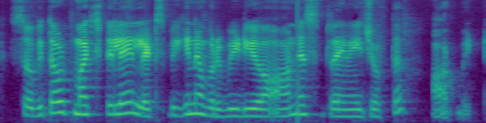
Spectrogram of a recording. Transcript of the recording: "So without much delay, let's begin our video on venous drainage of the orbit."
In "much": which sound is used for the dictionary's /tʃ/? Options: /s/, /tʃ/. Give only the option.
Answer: /tʃ/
